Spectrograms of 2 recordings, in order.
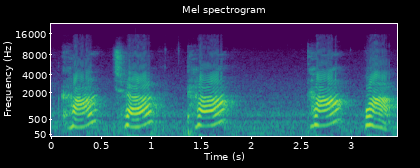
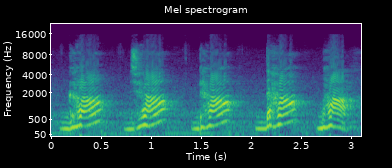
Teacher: వీటికి మహా ప్రాణాలని పేరు ఎందుకంటే చాలా గట్టిగా పలుకుతాము దీర్ఘంగా పలుకుతాము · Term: వర్గ యుక్కులు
